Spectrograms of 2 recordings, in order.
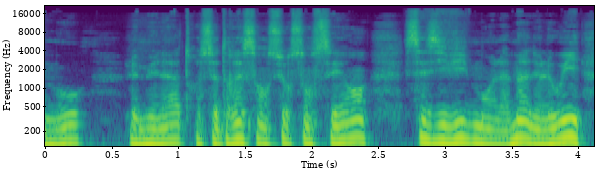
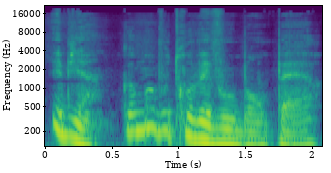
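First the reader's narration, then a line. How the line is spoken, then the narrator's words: Affectionate tone. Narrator (French): S'adressant alors au vieillard d'un ton affectueux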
